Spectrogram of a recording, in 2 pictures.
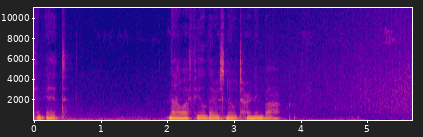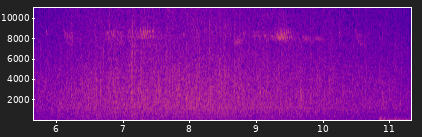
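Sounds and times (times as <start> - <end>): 
speech: 0.0 - 0.6, 2.0 - 3.8
rain pattering on cement, stone and a plastic raincoat: 3.3 - 11.3.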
